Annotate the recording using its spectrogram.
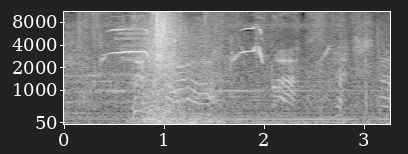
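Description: An eagle screeches loudly.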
